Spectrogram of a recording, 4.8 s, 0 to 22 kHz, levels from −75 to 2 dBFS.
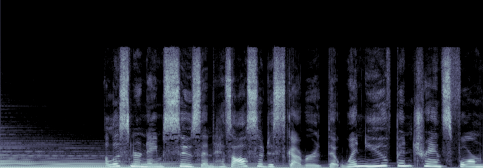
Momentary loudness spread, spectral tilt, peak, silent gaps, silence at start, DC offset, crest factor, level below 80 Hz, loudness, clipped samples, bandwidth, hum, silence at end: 5 LU; -4.5 dB/octave; -2 dBFS; none; 0 s; under 0.1%; 14 dB; -20 dBFS; -16 LUFS; under 0.1%; 16.5 kHz; none; 0 s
